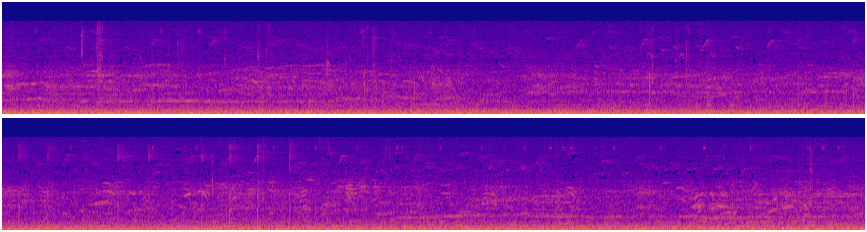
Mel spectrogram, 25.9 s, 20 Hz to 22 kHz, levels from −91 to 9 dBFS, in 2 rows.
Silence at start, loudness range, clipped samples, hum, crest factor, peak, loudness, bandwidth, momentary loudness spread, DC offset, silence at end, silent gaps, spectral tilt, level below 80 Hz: 0 s; 2 LU; under 0.1%; none; 14 dB; -16 dBFS; -34 LUFS; 11 kHz; 3 LU; under 0.1%; 0 s; none; -6.5 dB/octave; -32 dBFS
